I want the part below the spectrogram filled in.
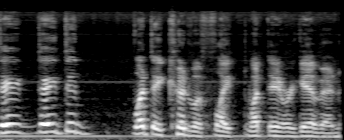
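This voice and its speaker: Pitch swings very widely as a man talks at a fairly slow pace. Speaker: movie reviewer. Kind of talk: casual vlog review. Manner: loud; halting, many fillers and repeats.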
